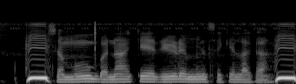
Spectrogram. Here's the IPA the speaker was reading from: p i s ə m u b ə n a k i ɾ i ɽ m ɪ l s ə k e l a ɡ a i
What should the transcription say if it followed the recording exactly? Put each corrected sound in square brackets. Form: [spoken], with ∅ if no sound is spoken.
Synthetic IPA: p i s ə m u b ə n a k [e] ɾ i ɽ m ɪ l s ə k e l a ɡ a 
